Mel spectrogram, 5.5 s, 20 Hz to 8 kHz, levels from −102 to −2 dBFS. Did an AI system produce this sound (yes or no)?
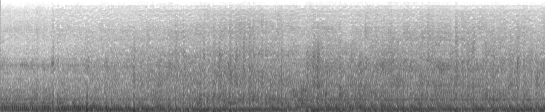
yes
